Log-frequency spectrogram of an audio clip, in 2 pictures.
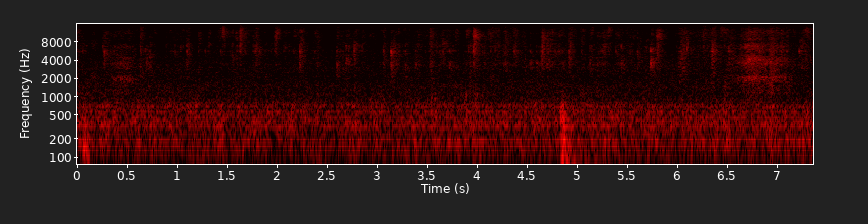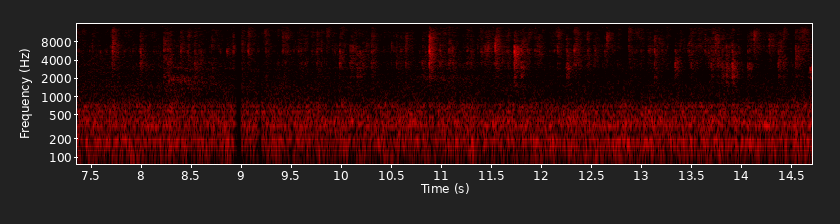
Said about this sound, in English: Can you hear the rain? Oh, I do hear the rain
